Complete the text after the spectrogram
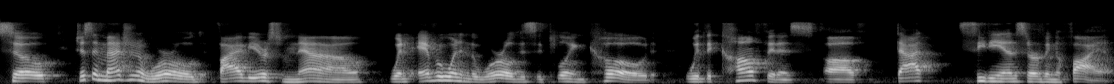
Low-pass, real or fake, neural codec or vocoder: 7.2 kHz; fake; codec, 24 kHz, 1.2 kbps, DualCodec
